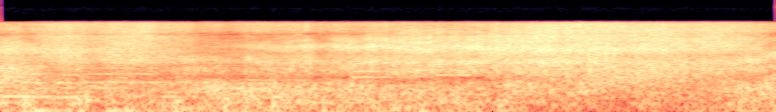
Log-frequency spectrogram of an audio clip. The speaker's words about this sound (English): can you hear that ocean? Probably sounds like shit. I'm betting on this phone. I made it to the beach out here,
